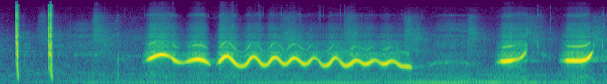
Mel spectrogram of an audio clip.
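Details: Talking Indian ringneck parakeet. Two sharp clicks, then a clear whistled tone that warbles up and down rapidly for about three seconds. Two short rising whistles follow.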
